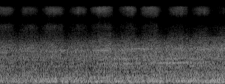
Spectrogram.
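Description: Quick, even rubbing strokes, about four a second, of a hand-held pad worked over a car door panel, over a steady low background rumble.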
